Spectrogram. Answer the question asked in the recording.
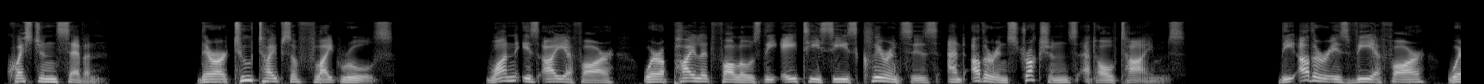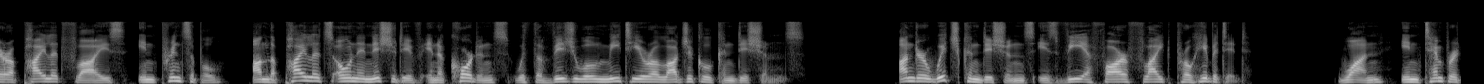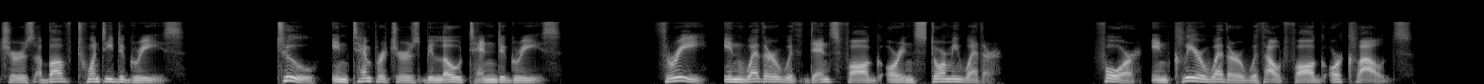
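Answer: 3: In weather with dense fog or in stormy weather.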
